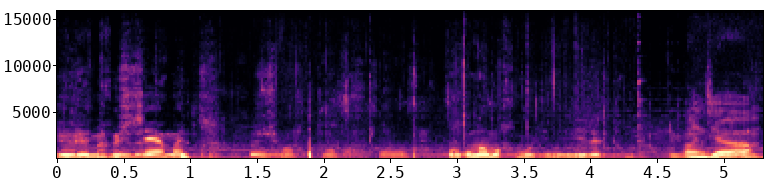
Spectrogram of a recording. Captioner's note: family speaking Uyghur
